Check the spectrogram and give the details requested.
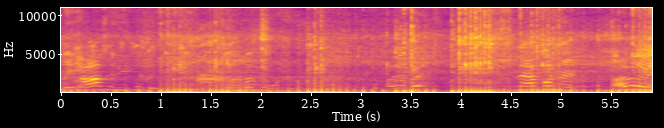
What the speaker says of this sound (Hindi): हाँ जी, मोटरसाइकिल निकाल लिया बाहर,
